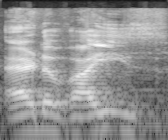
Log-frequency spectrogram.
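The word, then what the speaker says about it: advise: देखिए दोनों का प्रोनाउंसिएशन थोड़ा सा डिफरेंट है। पहले नंबर 1 पे है एडवाइस, एडवाइस, और नंबर 2 पे है एडवाइज। एक Z का हल्का साउंड आ रहा है।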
